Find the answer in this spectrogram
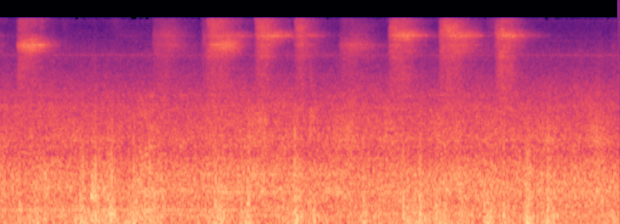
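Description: Moving train's wheels running on the rails: a steady loud rumble with scattered knocks over the track. Short high squeaks repeat about twice a second until near the end.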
